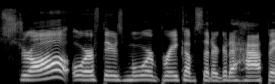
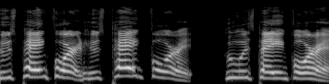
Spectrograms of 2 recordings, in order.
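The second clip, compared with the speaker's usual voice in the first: high, insistent screaming of repeated words; 6 semitones higher than usual. Retelling own reaction while watching the show: imitating screaming. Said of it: "I screamed the same thing as well".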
